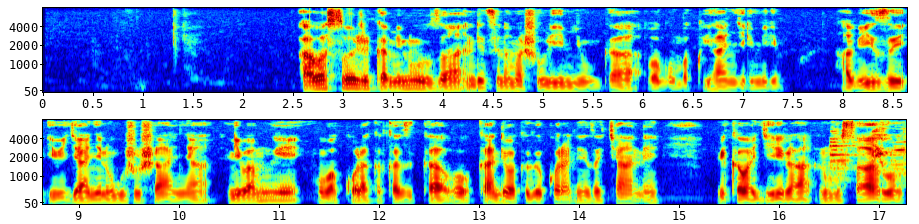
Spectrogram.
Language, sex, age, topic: Kinyarwanda, male, 25-35, education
